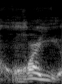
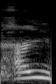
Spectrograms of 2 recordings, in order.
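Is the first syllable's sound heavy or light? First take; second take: heavy; light. First: The syllable sounds heavy and thick. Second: The syllable sounds light and thin. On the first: The speaker calls it right. "bunyi dia khoi" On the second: The speaker calls it wrong. "bukan hai"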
